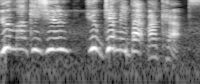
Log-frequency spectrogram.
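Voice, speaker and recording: At a moderate pace, a put-on character voice is performed. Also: woman. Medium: read story.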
